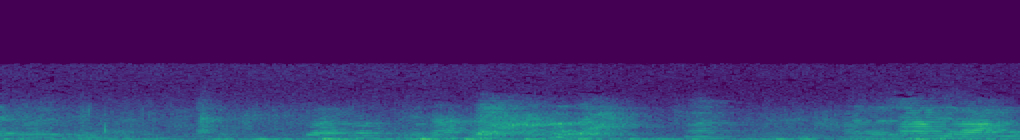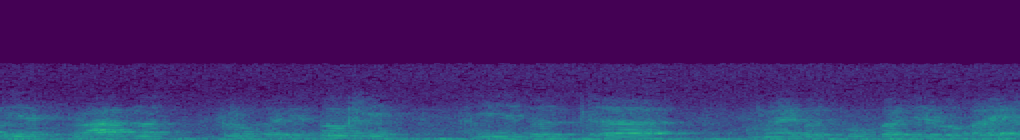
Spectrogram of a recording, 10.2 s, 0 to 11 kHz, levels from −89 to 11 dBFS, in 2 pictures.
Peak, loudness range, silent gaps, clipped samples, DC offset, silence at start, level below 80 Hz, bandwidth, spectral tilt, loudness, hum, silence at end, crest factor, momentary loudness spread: -10 dBFS; 6 LU; none; under 0.1%; under 0.1%; 0 s; -60 dBFS; 6.2 kHz; -8.5 dB/octave; -31 LUFS; none; 0 s; 20 dB; 12 LU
